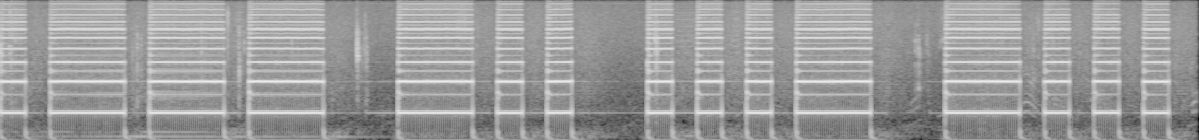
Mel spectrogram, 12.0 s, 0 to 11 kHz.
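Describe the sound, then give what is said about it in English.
Morse code at an exact character speed of five words per minute: a loud, steady single-pitch beep keyed into long and short tones separated by gaps, many characters in a row with no voices. “Some examiners might use a method of code speed which sends the code at the exact character speed of 5 words per minute. This sounds like this.”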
